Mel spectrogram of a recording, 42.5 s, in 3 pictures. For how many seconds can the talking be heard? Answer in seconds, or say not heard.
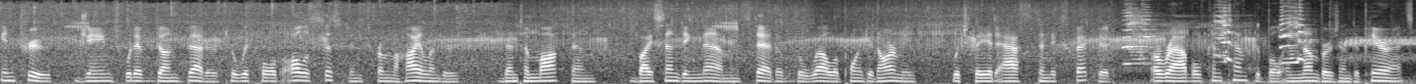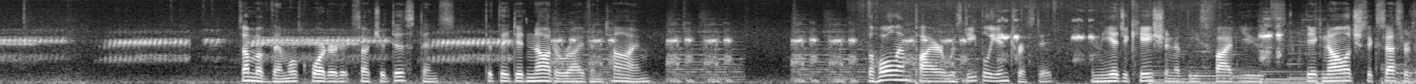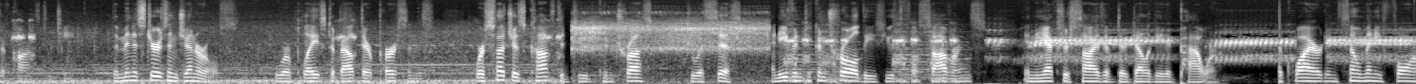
38 s.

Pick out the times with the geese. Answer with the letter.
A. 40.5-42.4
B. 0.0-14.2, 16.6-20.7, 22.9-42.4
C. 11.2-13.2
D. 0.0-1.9
C.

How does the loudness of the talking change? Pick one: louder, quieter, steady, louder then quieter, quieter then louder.
steady.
